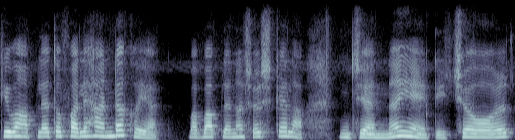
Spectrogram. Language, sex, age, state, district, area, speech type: Goan Konkani, female, 18-30, Goa, Canacona, rural, spontaneous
